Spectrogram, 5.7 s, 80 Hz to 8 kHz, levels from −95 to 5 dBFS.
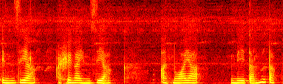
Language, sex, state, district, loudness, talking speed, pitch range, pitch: Mizo, female, Mizoram, Aizawl, -15 LUFS, 125 wpm, 200-220 Hz, 210 Hz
